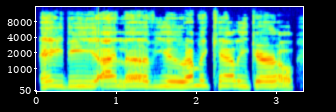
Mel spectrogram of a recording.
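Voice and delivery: high, slow fan squeal; wife gushing. Retold or imitated. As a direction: gush like a starstruck Cali girl. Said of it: "talking about".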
